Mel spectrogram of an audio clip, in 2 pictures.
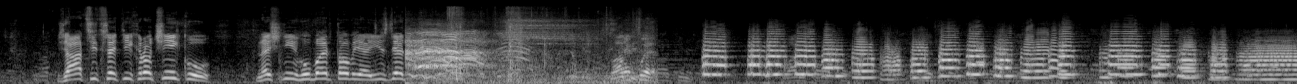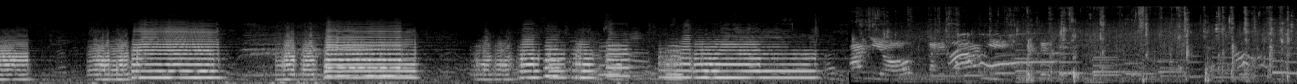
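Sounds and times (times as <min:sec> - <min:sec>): brass horns playing fanfare: 0:07.0 - 0:24.3.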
